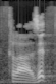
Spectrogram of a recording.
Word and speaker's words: closet: 뭐 close처럼 쓰여져 있지만 사실 발음이 완전 다르죠. 클라로 시작이 되고요. closet, 벽장을 말합니다.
